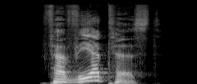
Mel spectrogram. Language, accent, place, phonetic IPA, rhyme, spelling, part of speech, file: German, Germany, Berlin, [fɛɐ̯ˈveːɐ̯təst], -eːɐ̯təst, verwehrtest, verb, De-verwehrtest.ogg
- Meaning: inflection of verwehren: 1. second-person singular preterite 2. second-person singular subjunctive II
